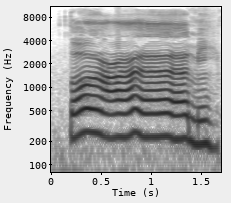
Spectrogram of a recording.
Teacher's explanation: Panjangkan a dua harakat. Mad asli ada alif kosong. Mih pendek sahaja.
